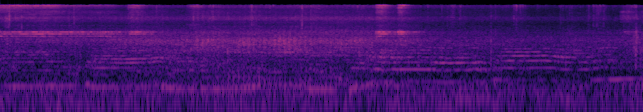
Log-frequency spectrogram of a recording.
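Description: A person's voice with pitch that bends and holds, over steady outdoor background noise.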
